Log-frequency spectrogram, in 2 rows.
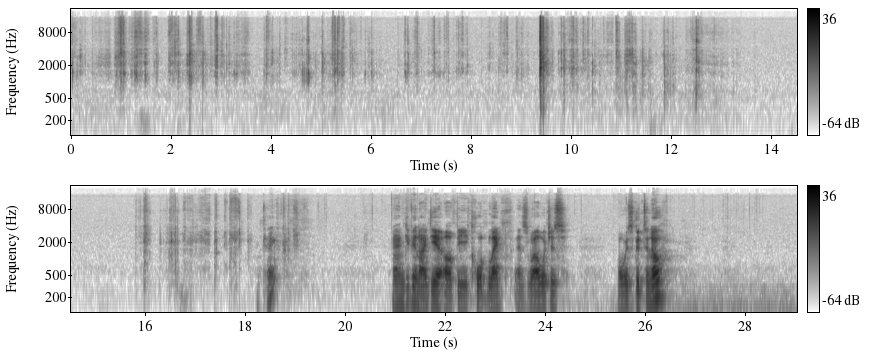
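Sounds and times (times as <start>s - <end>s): packaging rustling and crinkling: 0.0s - 13.4s, 15.8s - 19.2s.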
